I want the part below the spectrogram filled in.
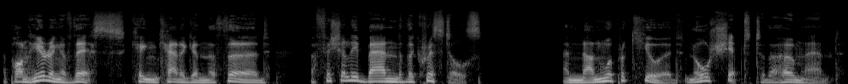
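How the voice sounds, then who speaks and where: An actor playing a solemn male chronicler of a doomed colony, in a grave, measured manner of narrating, recorded dry. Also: fairly low pitch, sing-song, breathy edge, dry recording, heavily acted. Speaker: game character narrating lore. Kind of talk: scripted lore recitation.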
